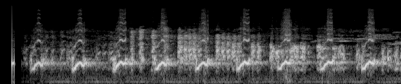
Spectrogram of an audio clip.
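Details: White-breasted waterhen calls used as a lure: a rapid series of short, hooked notes rising at the end, repeated about twice per second, over dense, scratchy clutter.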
